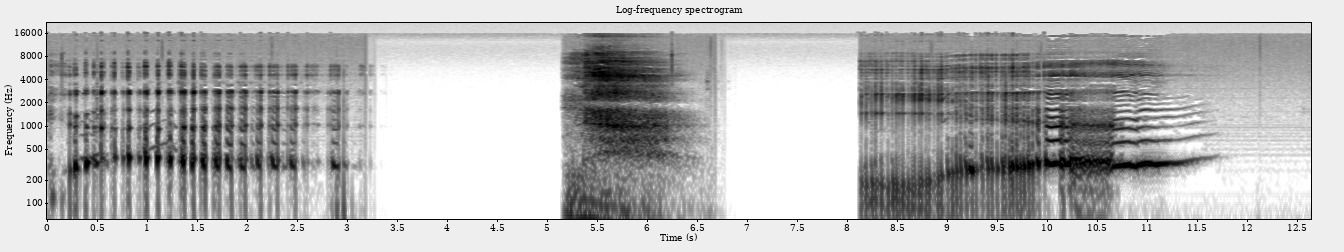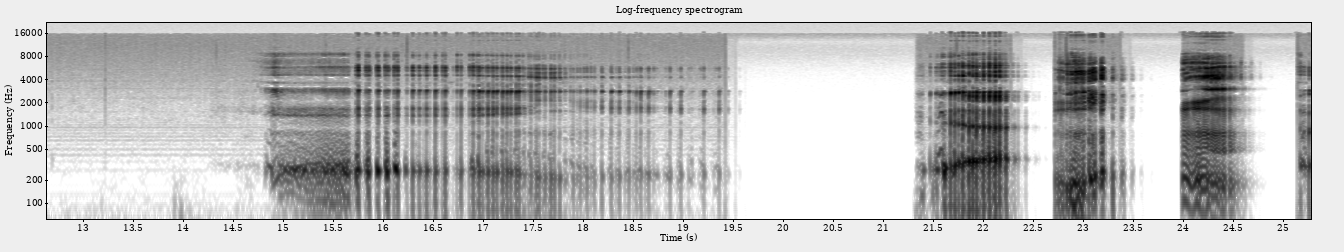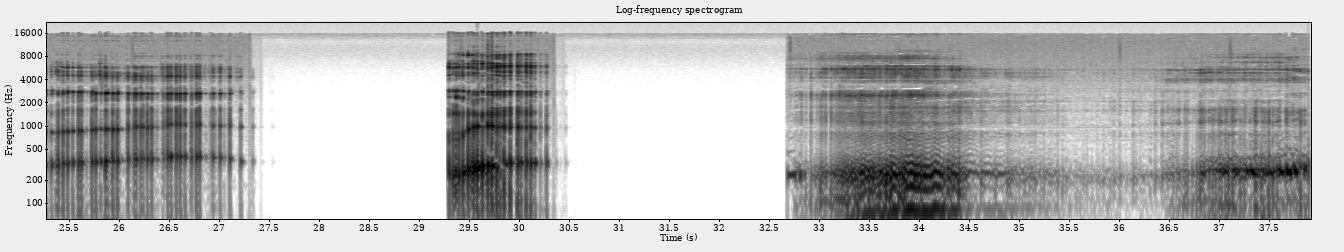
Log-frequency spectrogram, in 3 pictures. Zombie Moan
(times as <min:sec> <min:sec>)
0:05.2 0:06.7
